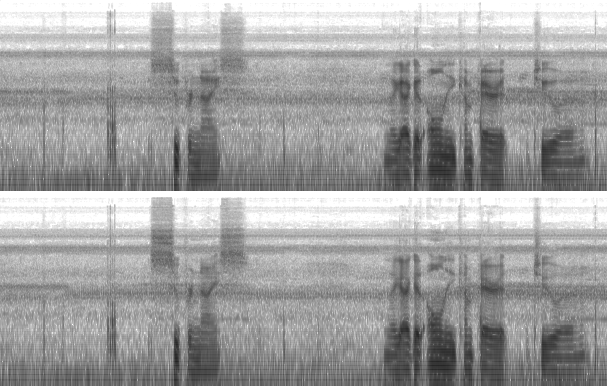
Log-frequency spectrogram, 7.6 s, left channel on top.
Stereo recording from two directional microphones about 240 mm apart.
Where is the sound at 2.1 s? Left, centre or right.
Centre.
